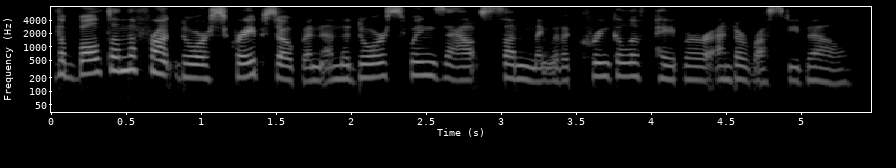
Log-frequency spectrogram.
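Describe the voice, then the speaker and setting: A woman's voice: medium pitch, a little fast, a little mellow, dry recording. A woman reading scripted scene narration for an audio drama.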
